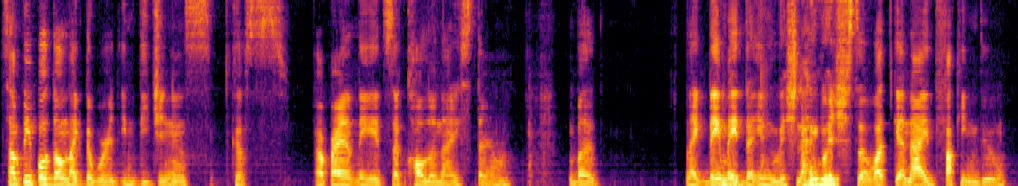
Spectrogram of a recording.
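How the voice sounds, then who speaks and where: A young Filipina streamer talks in a low, relaxed voice, English a second language to her. She wanders and hesitates, filling gaps with ums and small laughs, over a faint background hiss. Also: moderate pace. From Philippines, Benguet region. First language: a Philippine language. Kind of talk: casual live-stream chat.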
